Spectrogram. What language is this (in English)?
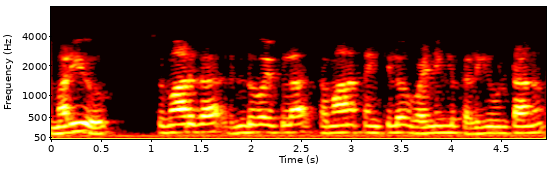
Telugu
